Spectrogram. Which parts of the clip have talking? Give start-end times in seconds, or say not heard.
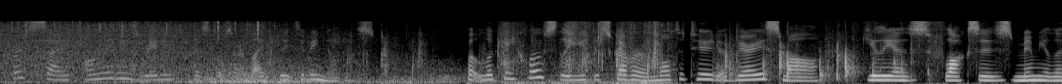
0.0-4.0, 4.7-10.5.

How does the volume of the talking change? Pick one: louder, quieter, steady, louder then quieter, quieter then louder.
louder.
